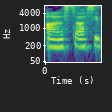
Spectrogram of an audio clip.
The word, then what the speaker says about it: Anastasia: to that brand but some of you laugh when you hear me call it Anastasia Beverly Hills but that's how she how she pronounces it so I feel like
